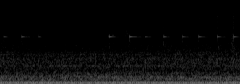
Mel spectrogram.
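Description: Faint, quick light clinks of a small plastic measuring scoop tapping against a bowl as mica powder is shaken out, over a steady low hum.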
